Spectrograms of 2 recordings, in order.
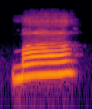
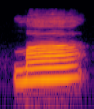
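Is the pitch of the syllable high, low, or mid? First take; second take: mid; low. First: The syllable is said on a mid pitch. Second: The syllable is said on a low pitch. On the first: "tono medio" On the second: "tono más bajo"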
